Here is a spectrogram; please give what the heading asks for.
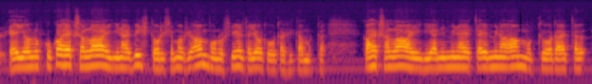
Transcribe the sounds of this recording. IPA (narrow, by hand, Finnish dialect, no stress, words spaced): eijː olːuk ku kɑheksɑl lɑːh̞iŋki næi pistoːlisːɑ m oisi ɑmpunus sieltæ jo tuotɑ sitæ mutːɑ kɑheksɑl lɑːiŋkiɑ niːm minæ etːæ em minæ ɑmːut tuotɑ etːæ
